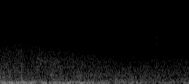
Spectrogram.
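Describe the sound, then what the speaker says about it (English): Low rumbling booms and dense blasts from explosions in Indiana Jones and the Great Circle roll on continuously, heavy in the low end and fairly loud, with no talk over them. "At least the loud explosions have stopped."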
